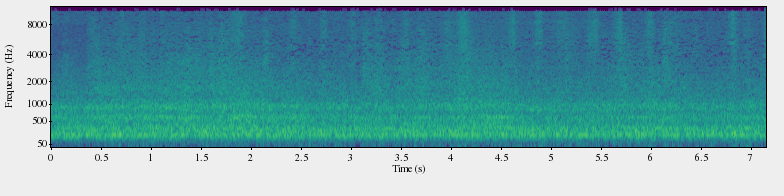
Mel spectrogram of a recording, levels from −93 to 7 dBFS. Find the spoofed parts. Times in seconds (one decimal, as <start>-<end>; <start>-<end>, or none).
3.9-5.5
